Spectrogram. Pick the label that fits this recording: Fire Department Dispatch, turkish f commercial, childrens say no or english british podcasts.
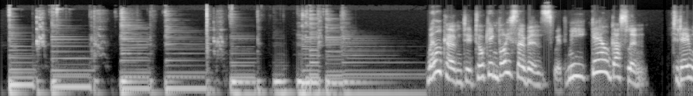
english british podcasts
